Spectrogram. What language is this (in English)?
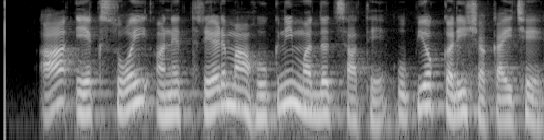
Gujarati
